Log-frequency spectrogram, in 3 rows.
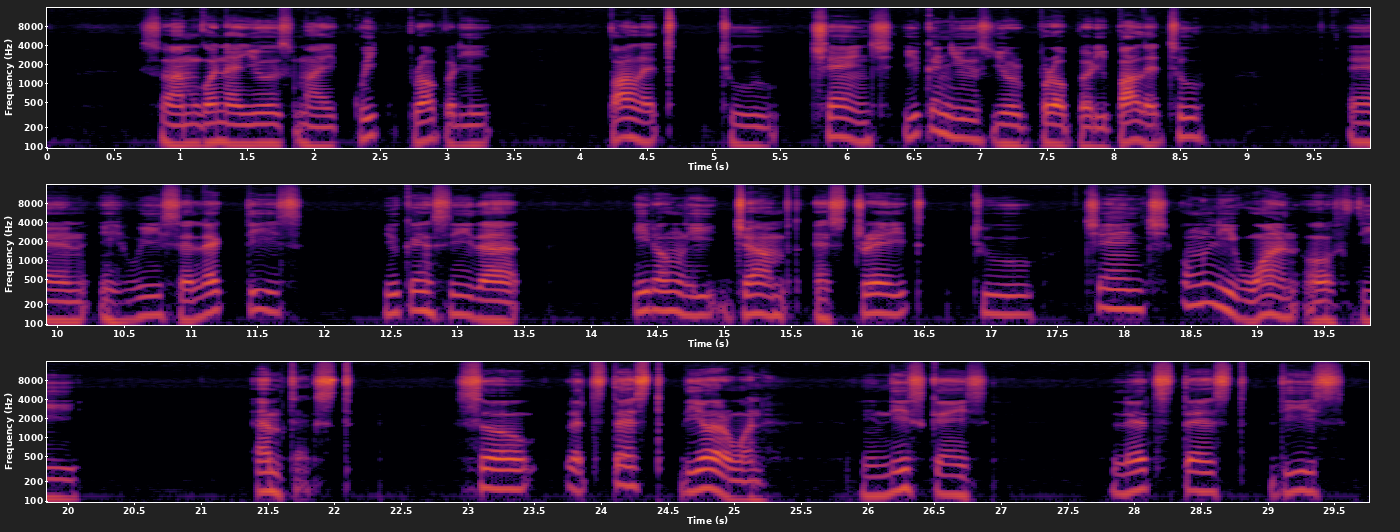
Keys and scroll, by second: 18.3 Escape, 29.6 Delete.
